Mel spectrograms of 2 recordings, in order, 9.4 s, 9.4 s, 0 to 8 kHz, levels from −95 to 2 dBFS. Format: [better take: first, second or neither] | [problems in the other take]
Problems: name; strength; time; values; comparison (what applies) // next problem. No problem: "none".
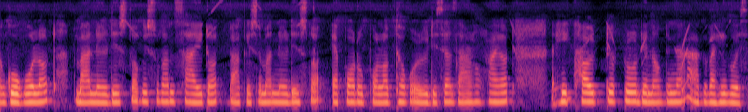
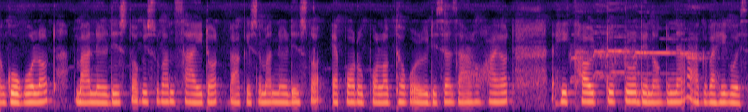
second | noise reduction (neural mask model Resemble Enhance denoiser)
